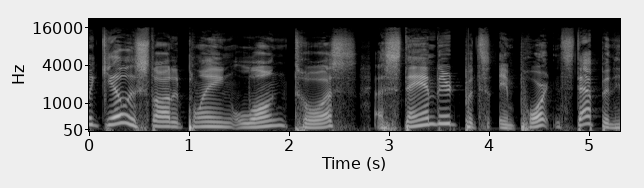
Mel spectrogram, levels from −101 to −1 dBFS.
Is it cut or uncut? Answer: cut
